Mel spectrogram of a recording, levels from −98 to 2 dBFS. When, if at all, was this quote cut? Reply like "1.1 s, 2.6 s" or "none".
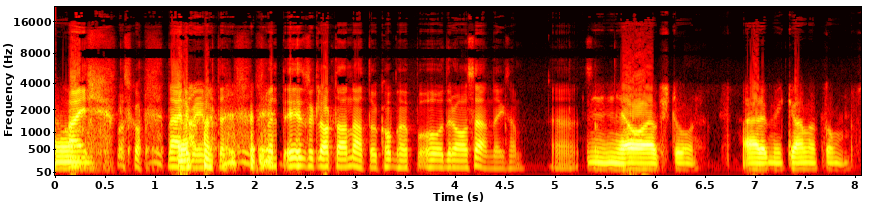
2.2 s, 2.8 s, 5.2 s, 6.7 s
